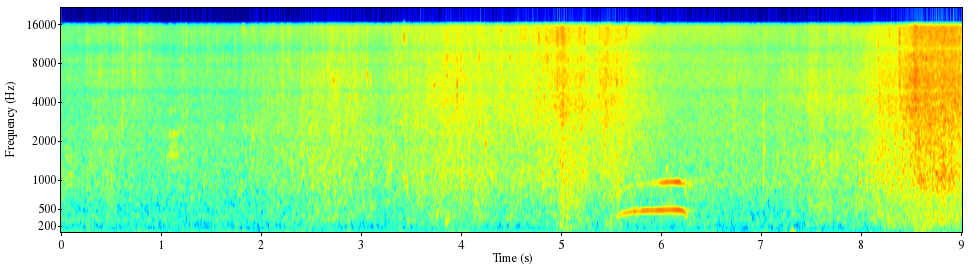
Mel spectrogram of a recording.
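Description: Shallow seawater sloshing and splashing around a person wading and pushing a floating object, with a stronger splash about halfway through and a louder one near the end. A short held vocal call is heard just after the first splash.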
